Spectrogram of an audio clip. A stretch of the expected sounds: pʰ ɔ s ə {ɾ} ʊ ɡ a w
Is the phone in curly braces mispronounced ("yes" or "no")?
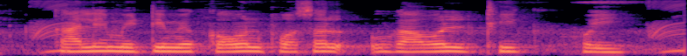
yes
